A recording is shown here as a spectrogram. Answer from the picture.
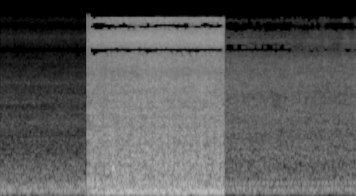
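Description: Steady low road rumble of a car driving on a highway. About a second in, a loud rushing noise breaks in for under two seconds, then cuts off abruptly.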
